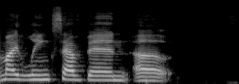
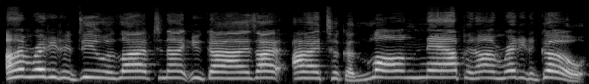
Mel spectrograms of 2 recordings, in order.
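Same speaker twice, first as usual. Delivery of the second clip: mocking her announcement; 6 semitones higher than usual. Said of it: "She's like".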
